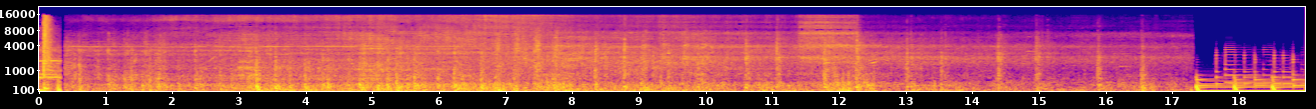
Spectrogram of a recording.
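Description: Heritage passenger train rolling along, a steady rumble with wheels clacking irregularly over the rail joints and a short high hiss about twelve seconds in. The train sound cuts in just after the start, replacing music, and stops shortly before the end, when guitar music returns.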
